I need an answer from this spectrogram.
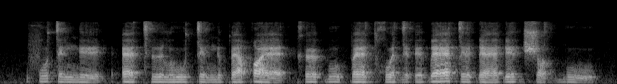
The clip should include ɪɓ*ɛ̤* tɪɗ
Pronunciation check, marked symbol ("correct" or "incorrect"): incorrect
